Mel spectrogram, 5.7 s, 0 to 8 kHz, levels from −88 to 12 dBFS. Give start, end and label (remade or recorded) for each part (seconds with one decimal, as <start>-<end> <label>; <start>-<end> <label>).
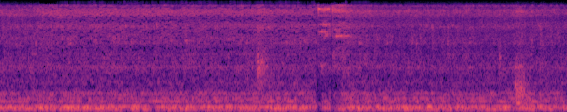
0.0-0.4 recorded; 0.4-1.1 remade; 1.1-1.9 recorded; 1.9-5.3 remade; 5.3-5.7 recorded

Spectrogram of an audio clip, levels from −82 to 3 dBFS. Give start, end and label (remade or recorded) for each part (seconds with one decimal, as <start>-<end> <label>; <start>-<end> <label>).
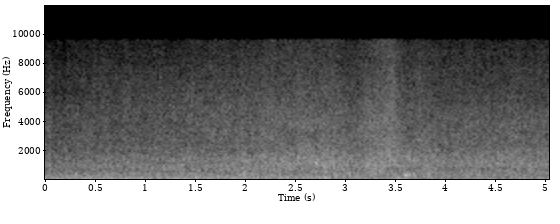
0.0-5.0 remade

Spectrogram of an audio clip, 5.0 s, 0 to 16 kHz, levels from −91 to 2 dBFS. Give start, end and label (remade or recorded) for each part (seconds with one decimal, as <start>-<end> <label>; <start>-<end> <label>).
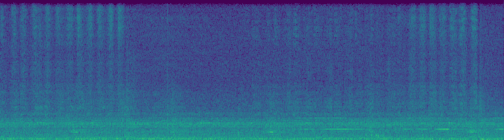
0.0-0.4 recorded; 0.4-2.1 remade; 2.1-3.9 recorded; 3.9-4.5 remade; 4.5-5.0 recorded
